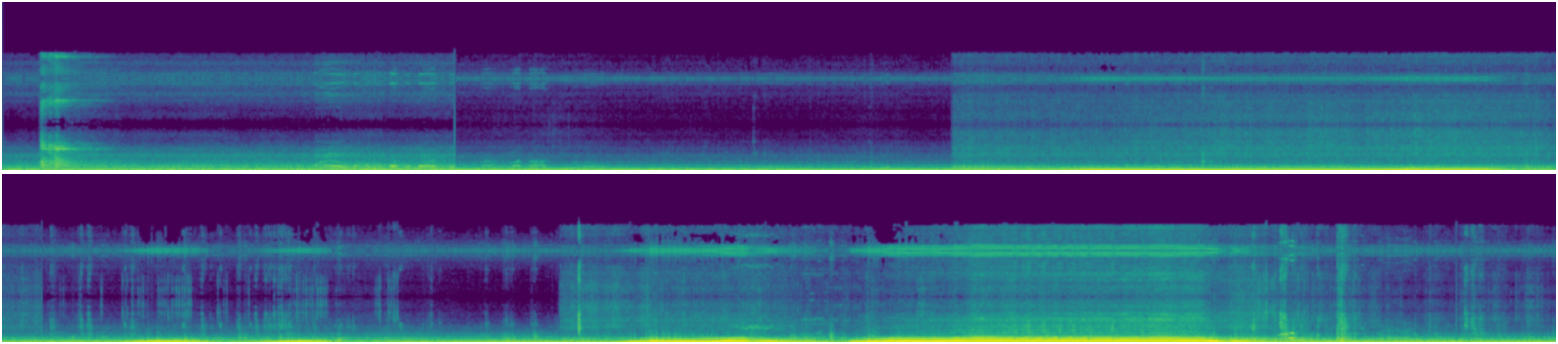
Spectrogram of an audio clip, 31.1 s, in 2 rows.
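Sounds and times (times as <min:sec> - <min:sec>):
car engine revving: 0:09.5 - 0:31.0.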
